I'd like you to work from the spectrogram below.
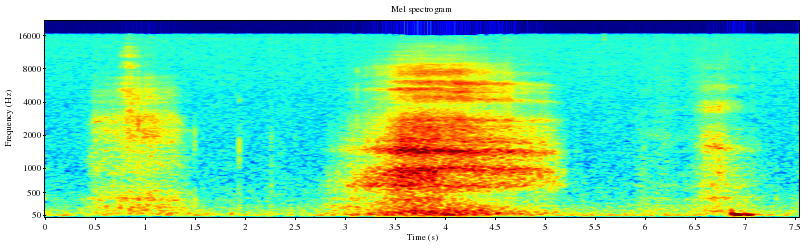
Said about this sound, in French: Si tu veux que l'on entende ta note de musique ou ta voix au loin lorsqu'il y a beaucoup de monde autour de toi, prends une profonde inspiration, gonfle ton ventre et observe-le se soulever. Souffle longtemps et doucement par la bouche.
